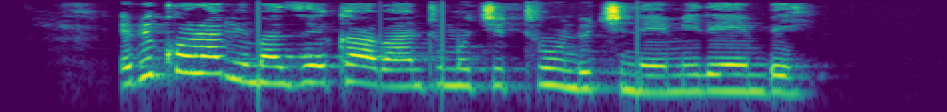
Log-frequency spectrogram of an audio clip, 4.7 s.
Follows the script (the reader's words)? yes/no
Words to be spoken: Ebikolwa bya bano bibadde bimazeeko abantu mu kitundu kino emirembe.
no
